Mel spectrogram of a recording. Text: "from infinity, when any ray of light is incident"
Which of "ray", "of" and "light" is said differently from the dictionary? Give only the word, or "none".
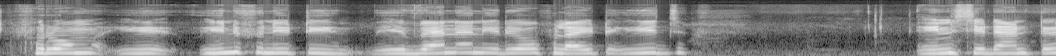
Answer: of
